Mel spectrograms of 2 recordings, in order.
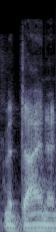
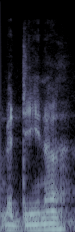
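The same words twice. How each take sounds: First: Medina with a long "eye" in the middle, me-DYE-na; local pronunciation. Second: Medina with a long "ee" in the middle, me-DEE-na; mistaken pronunciation. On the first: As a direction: say Medina as me-DYE-nuh, rhyming with China. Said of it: "I just realized it's pronounced". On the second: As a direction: say Medina the Spanish way, meh-DEE-nuh. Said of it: "not Medina". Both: Shown as a demonstration.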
